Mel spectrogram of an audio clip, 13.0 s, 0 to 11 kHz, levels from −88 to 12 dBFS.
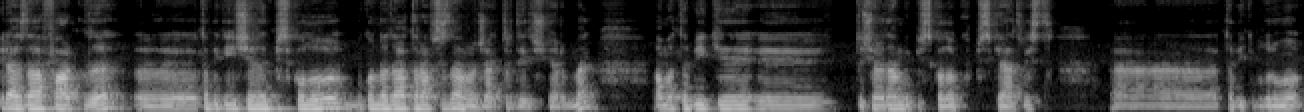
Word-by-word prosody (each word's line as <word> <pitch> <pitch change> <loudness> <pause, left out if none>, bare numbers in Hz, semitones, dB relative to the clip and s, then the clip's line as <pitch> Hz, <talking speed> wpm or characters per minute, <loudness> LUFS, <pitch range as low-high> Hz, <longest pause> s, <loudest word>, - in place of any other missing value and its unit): biraz 125 -3 +4
daha 125 0 +8
farklı. 115 +3 +2
Eee, 105 +1 -1
tabii 120 0 -1
ki 120 - -2
iş 120 +1 0
yerinin 120 0 +5
psikoloğu 125 +3 +3
bu 110 +1 -8
konuda 125 +1 +4
daha 125 0 +5
tarafsız 120 0 +1
davranacaktır 95 -7 0
diye 95 -1 -5
düşünüyorum 90 0 -7
ben - - -3 0.6
ama 115 +1 -1
tabii 120 +1 +1
ki, 120 -1 -2
eee, 110 -2 -3 0.3
dışarıdan 110 +2 0
bir 105 - -12
psikolog, 105 0 -2
psikiyatrist, 105 +3 -4 0.7
eee, - - -10 1.1
tabii 105 -1 -7
ki 100 -1 -18
bu 100 - -10
durumu 105 +1 0
115 Hz, 140 wpm, -20 LUFS, 105-125 Hz, 1.1 s, daha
